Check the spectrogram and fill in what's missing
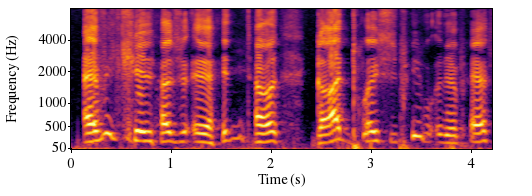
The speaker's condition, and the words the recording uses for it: Brain injury. Well, my biggest challenge is when I speak to people either think I'm dumb or I'm retired or something else is wrong.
